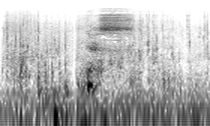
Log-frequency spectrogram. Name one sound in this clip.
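A landing net swishes into the water.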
